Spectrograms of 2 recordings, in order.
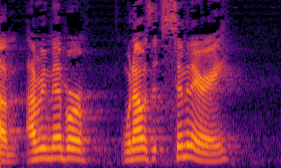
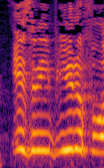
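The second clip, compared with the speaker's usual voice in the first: insistent proud father; 11 semitones higher, 7 dB louder than usual. Retold or imitated. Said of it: "he asked me a third time".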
